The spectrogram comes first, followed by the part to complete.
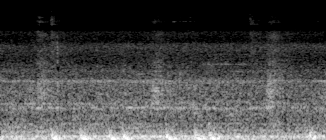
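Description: Steady low background rumble and hiss, with a few faint soft knocks.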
